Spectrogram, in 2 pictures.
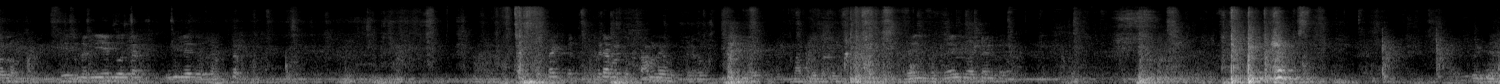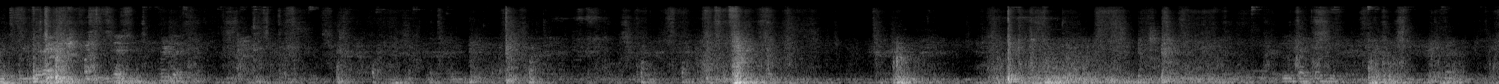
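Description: Footsteps shuffle and scuff on a padded ring floor.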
